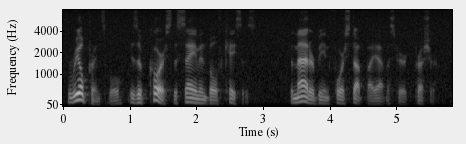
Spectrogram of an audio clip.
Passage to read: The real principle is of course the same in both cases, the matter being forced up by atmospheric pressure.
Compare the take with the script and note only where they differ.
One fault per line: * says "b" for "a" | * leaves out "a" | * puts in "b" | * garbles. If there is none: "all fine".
all fine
